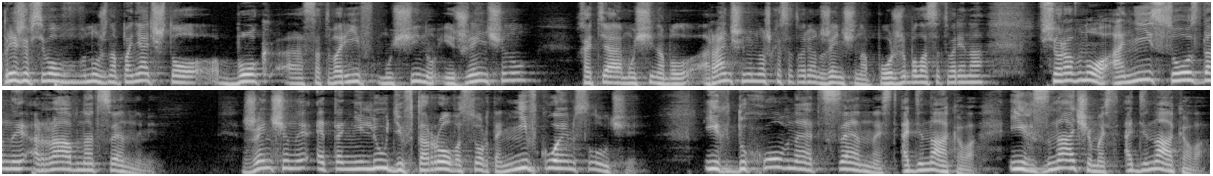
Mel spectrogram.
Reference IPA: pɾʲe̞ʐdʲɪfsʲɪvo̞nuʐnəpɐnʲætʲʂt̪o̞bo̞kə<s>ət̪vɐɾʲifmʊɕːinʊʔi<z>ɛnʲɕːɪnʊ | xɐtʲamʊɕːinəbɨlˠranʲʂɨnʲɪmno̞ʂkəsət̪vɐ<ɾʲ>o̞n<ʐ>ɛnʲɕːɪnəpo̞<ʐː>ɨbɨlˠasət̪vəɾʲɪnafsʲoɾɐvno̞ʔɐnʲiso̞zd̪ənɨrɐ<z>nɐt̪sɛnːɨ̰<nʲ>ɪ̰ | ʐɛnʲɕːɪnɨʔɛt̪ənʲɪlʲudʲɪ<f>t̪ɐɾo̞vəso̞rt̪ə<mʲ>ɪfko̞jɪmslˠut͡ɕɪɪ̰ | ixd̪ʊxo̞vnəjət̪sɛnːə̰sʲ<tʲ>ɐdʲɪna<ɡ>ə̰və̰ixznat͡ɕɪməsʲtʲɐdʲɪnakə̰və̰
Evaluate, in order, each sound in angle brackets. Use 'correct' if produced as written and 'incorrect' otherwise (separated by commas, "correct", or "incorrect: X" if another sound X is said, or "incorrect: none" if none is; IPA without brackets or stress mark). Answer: correct, incorrect: ʐ, correct, correct, correct, incorrect: v, incorrect: mʲ, correct, incorrect: nʲ, correct, incorrect: k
